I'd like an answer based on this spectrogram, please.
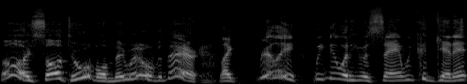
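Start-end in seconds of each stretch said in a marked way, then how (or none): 0.0-2.0 dumb, silly, stupid alien voice. Complaining about an alien in Star Wars: The Last Jedi, stupid alien voice. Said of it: "he had such a stupid voice".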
